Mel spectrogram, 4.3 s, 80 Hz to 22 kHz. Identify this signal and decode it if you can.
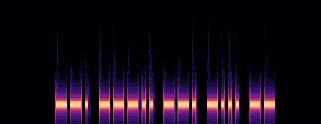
Morse code, heard as a keyed tone, about 25 wpm, 700 Hz. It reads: G8GBM
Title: DXCC-100 Call Signs - 5 Characters - Repeated 2x - 25wpm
